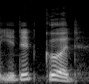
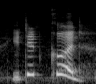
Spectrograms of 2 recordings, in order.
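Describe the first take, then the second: First: Lower, murmured praise for the cat. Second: Pet talk. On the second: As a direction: bounce it up brightly. Praising the cat higher. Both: Real, not acted.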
